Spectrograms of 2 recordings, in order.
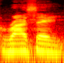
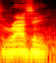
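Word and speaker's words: Raasay: It's called It's pronounced Razi Island, by the way. Not Razi, it's Razi.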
